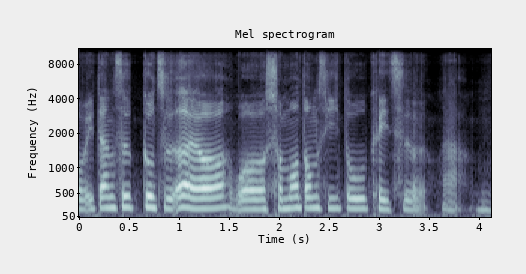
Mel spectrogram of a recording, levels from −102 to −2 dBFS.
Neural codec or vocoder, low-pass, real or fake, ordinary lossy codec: autoencoder, 22.05 kHz, a latent of 192 numbers a frame, VITS, trained on many speakers; 9.9 kHz; fake; Opus, 32 kbps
